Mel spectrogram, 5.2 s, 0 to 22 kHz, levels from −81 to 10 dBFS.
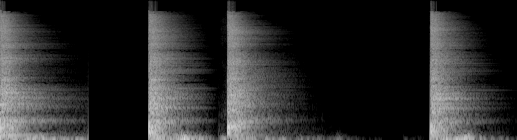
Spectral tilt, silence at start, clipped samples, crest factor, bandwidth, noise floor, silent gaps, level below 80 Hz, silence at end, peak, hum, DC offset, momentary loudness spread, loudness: -3 dB/octave; 0 s; 0.2%; 16 dB; over 20 kHz; -54 dBFS; 0.88-1.48 s, 3.82-4.00 s, 4.24-4.29 s; -28 dBFS; 0.4 s; 0 dBFS; none; under 0.1%; 19 LU; -13 LUFS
